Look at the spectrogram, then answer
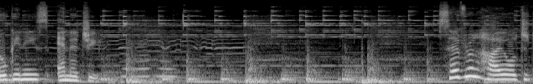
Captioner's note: bells jingling; soft drumming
